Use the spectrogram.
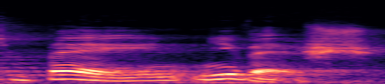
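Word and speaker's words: Beinn Nibheis: never heard anything else the garlic is bay nevesh which would be which is spelled b-e-i-n-n if you say ben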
